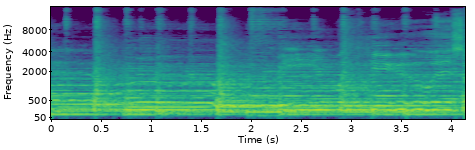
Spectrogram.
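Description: Live band soundcheck: a man singing a slow ballad over guitar and band, heard through the open sound of a large, empty arena.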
